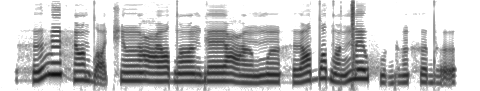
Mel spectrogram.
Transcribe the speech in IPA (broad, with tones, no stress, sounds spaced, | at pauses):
h ɘ˨˦ ɦ ɛ̃˦ h ɛ̃˧ dˤ ṵ˨ t͡ʃ ə̃ː˧ ʕ ɛ˧ dˤ ə̃ː˧ ɡ ɛː˧ ʕ ə̃ː˨ ŋʷ ə̃ː˨ h ɘː˨˦ dˤ ə˦ dˤ ə̃˨ ŋ͡ǀ ɛ˦ xʷ ɘ˨ ɡʱ ə̃˧ x ə˧ dʱ ə̰˧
